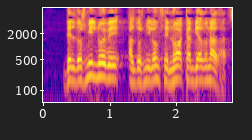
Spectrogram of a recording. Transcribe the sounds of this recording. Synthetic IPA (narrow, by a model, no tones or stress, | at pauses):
d̪e̞ld̪o̞zmilnwe̞βeald̪ozmilõ̞n̟θe̞no̞akambjað̞o̞naða̰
